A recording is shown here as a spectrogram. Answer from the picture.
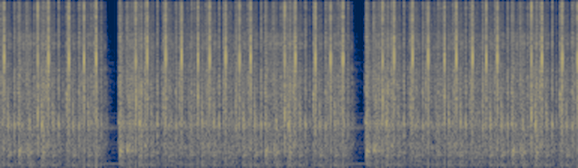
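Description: Typewriter keys clacking in a quick, uneven run, about six or seven strokes a second, stopping briefly twice.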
